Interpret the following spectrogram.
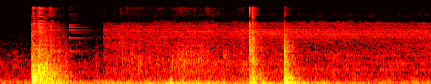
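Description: A dull thump about a quarter second in, fading over most of a second, then two short knocks in quick succession past the middle: hard objects being handled and set down in a workshop.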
